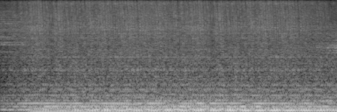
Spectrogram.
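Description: Animated sci-fi sound effect of a spaceship's energy beam drilling down: a steady low mechanical drone with a pulsing throb and a held tone above it.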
